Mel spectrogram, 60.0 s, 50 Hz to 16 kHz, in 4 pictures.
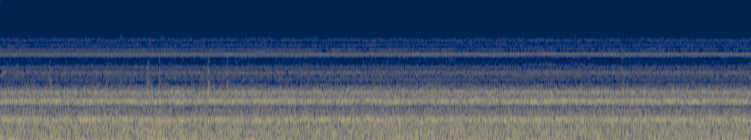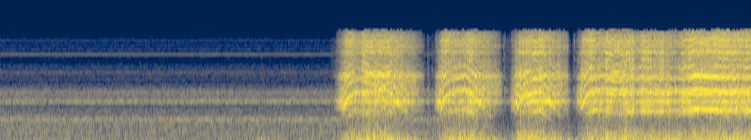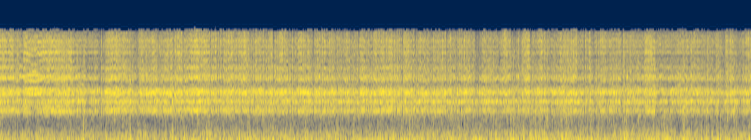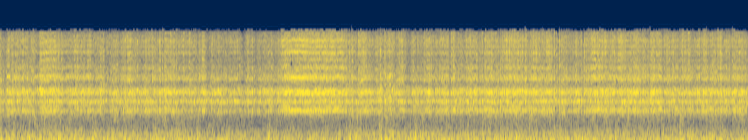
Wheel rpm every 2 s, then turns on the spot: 0, 0, 0, 0, 0, 0, 0, 0, 0, 0, 10, 90, 70, 130, 190, 200, 200, 200, 200, 200, 200, 200, 200, 200, 200, 190, 200, 200, 200, 200.
none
